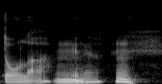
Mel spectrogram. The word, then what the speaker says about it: Thaler: from Joachim's Tal as Thaler, from the valley, Thaler. And in the local language, you pronounce that. My mom, she still speaks the local language. You say dollar for thaler, dollar.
